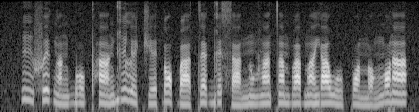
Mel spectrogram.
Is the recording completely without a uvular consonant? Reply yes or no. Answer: yes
